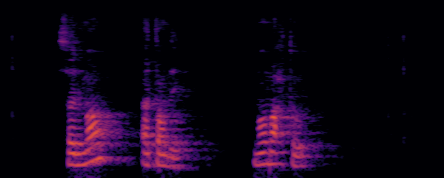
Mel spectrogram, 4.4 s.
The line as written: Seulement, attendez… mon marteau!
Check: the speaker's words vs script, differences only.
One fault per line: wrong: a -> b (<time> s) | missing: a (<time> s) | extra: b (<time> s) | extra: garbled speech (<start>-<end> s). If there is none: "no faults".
no faults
